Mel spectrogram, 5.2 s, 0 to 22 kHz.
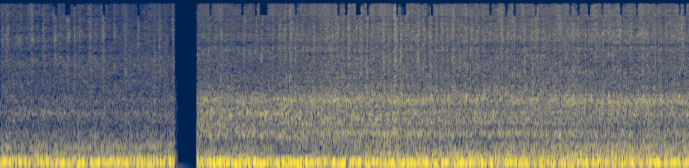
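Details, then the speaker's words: Gen 2 LT1 V8 (1994-97) with a cam, after replacing the oil pressure sending switch behind the intake: cold-started and run about 10 minutes, no leak. Deep, steady V8 rumble with slight cam lope, even idle, no ticking or knocking; normal. "I mean, it sounds better and it feels better than my 5.3 with a cam."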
